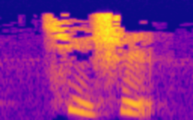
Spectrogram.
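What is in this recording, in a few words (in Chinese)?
"去世", Mandarin Chinese; chinese flashcards; hsk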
